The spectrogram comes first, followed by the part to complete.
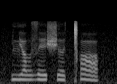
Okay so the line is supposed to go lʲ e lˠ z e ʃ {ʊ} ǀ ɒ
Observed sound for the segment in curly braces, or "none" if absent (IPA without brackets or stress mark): ə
